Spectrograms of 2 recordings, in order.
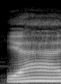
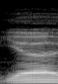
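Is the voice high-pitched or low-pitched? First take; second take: high-pitched; low-pitched. First: The voice is thin and high-pitched. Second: The voice is deep and low-pitched. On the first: "So highs are like" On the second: "And lows are like"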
